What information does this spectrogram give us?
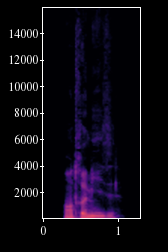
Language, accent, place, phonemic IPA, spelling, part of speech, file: French, France, Lyon, /ɑ̃.tʁə.miz/, entremise, noun, LL-Q150 (fra)-entremise.wav
- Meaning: an intervention, means, or method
